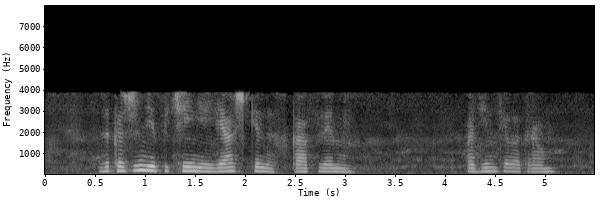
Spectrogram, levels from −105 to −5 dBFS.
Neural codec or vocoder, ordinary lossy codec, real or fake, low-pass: codec, 24 kHz, 1.2 kbps, DualCodec; AAC, 16 kbps; fake; 7.2 kHz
